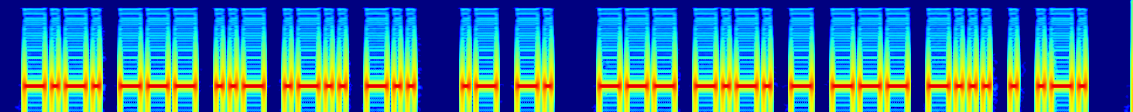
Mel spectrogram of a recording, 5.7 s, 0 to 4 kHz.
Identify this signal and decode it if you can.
Morse code, heard as a keyed tone, about 36 wpm, 550 Hz. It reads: COULD AN OCTOBER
